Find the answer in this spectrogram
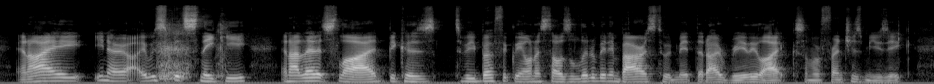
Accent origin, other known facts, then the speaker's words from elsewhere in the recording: Australia; I'm Australian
